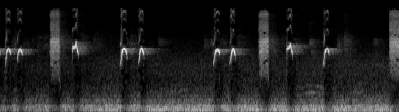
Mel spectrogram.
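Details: Ashy drongo singing actively, used as a lure to set other ashy drongos singing: paired short, hooked whistled notes with a thin trailing tone, repeated in small groups and broken by harsh rasping bursts.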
